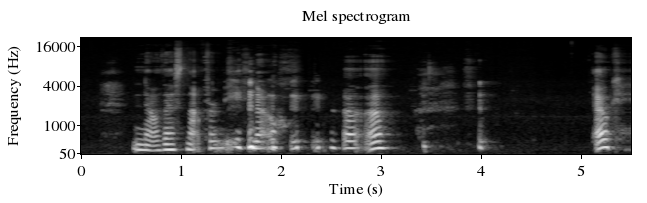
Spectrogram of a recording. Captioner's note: laugh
